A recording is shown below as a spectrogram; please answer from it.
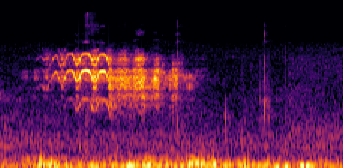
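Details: Friesian horse kept at a stable pasture with dry meadow ground, giving a quiet, fairly short whinny that rises into a bright, shaky tone and fades after about a second, over low rumbling background noise and a few faint clicks.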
